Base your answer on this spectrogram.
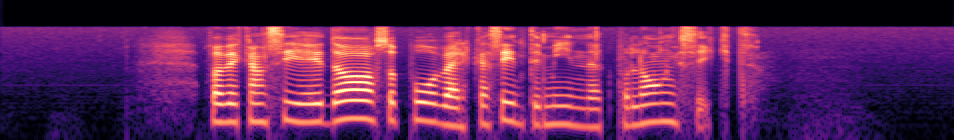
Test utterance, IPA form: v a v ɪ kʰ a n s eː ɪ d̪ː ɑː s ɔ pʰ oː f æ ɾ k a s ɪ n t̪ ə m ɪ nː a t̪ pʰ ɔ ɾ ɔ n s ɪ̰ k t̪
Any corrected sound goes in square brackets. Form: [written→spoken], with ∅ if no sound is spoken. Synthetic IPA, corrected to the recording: v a v ɪ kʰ a n s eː ɪ [d̪ː→d̪] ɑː s ɔ pʰ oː [f→v] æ ɾ k a s ɪ n t̪ ə m ɪ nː [a→ə] t̪ pʰ ɔ [ɾ→l] ɔ [n→ŋ] s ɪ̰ k t̪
